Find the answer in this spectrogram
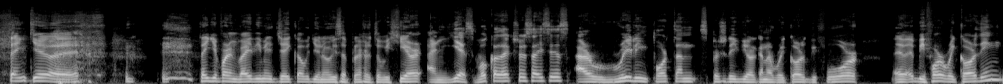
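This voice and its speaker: A man's medium-pitched voice with a Spanish accent, at a fairly quick pace with ordinary pitch variation, on a very clean recording with a silent background and a dry, close sound with no echo. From Spain. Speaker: political analyst and media co-founder. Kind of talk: casual podcast conversation. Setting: podcast recording.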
